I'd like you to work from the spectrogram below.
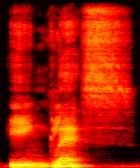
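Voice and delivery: inGLÉS, last syllable strong; inglés with the weight on glés; stress on last syllable. Shown as a demonstration. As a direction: hit the end of inglés. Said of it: "tells us to stress the last syllable".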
